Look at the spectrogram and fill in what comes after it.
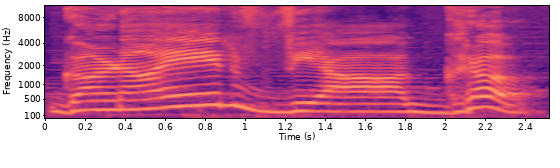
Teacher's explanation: यहां पर हम त्रुटि क्या करते हैं कि ये जो व है इसको उच्चारण करना भूल जाते हैं या उच्चारण नहीं कर पाते सम्यक रूप से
